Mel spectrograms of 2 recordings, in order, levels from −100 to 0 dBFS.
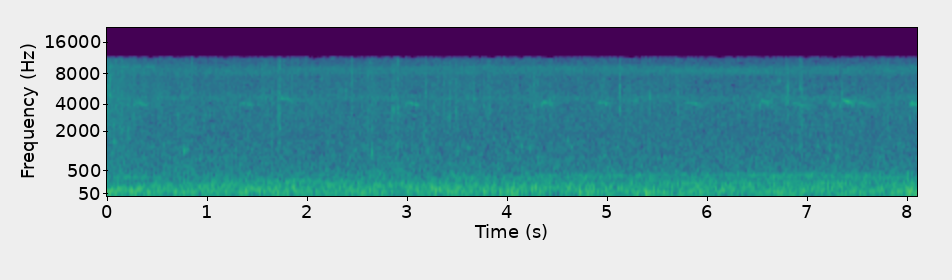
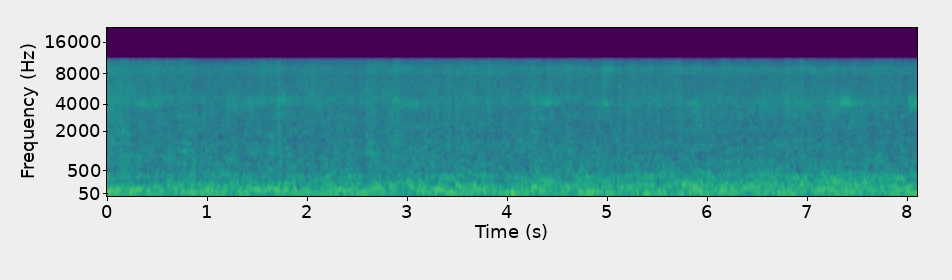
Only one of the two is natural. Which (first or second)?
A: first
